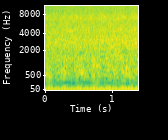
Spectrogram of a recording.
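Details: Dayton 2MA11 24-inch ball-bearing fan (Grainger) on low speed, about 1200 rpm and about 70 dB measured at the fan; constant deep drone from the motor, too loud, no fault beat; before capacitor swap to slow it.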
